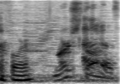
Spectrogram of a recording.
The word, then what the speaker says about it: Marshtomp: Something about like transitioning from like sh to t bothers me. Okay. Yeah, I've heard Marsh Stomp before. Yeah, I used to pronounce it that way too. So But yeah, that was when I was much younger.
